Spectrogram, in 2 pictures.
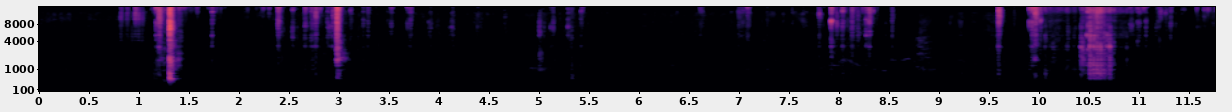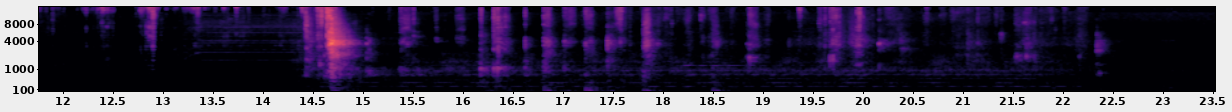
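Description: Scattered crackles and clicks of stiff paper and a sticky adhesive backing being bent, peeled and trimmed by hand. About two-thirds in, a steady low hum with a few held tones starts and runs under more small clicks and scrapes.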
